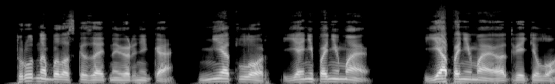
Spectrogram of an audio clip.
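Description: With little noise around, pitch shifting in an ordinary way, someone reads aloud in a natural voice.

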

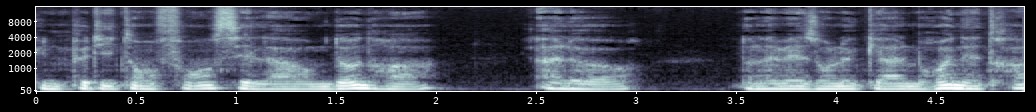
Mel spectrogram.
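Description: This plain reading aloud keeps its intonation fairly even.

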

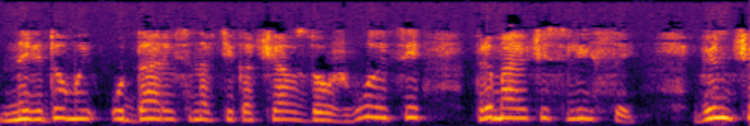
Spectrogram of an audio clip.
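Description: Intonation stays fairly even as the text is read aloud plainly.

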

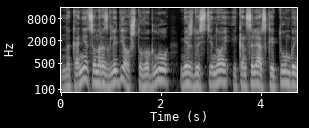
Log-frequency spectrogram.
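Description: A natural reading voice, its pitch shifting by an ordinary amount

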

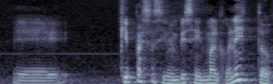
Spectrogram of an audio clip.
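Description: In a Rioplatense accent, a man talks at a moderate pace. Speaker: comedy podcast host. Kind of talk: casual interview.

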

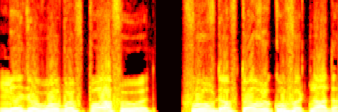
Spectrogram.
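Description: In a put-on character voice, a man speaks nasally at a moderate pace, high-pitched, with very wide pitch swings. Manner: miserable.

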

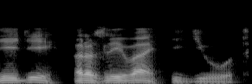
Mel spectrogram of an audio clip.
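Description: Using a put-on character voice, a man speaks in a very deep, low pitch with lively intonation and a hissing sound.

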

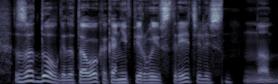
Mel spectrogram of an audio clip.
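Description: Throughout, an unforced reading voice is heard.

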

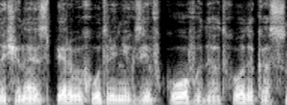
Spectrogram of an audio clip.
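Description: The speaker uses a natural reading voice. The words are read aloud.

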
